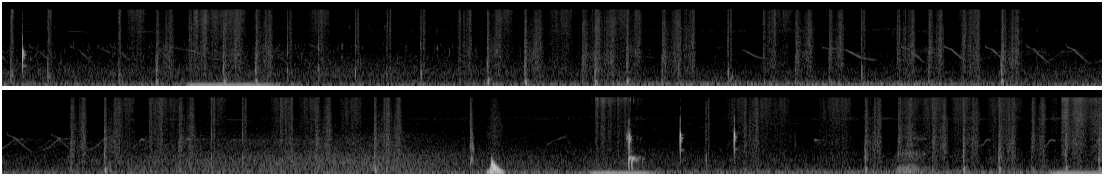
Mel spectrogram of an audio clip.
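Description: Footsteps patter quickly over ground.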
